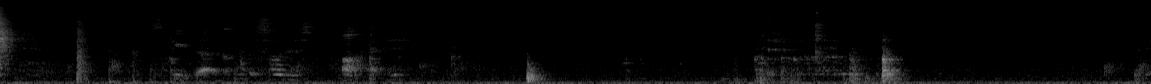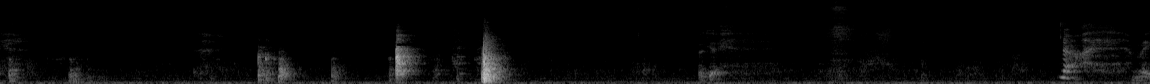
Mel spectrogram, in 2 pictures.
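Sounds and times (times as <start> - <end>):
tools knocking on hard floor: 5.2 - 5.5, 14.1 - 16.7.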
